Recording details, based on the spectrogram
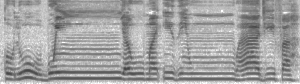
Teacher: تنوین کے بعد ہمارے پاس یا آ رہا ہے تو ادغام ناقص بالغنہ ہو رہا ہے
